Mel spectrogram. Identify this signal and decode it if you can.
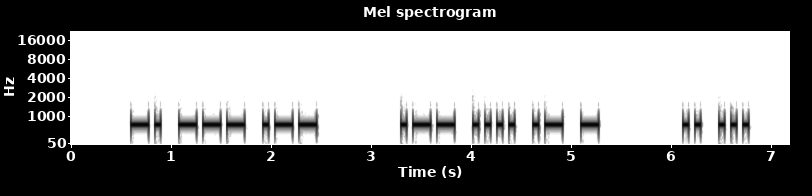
Morse code, heard as a keyed tone, about 20 wpm, 700 Hz. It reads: NOW WHAT IS
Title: 2x Word-Spacing - Sentences from Top 200 Words - 20wpm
